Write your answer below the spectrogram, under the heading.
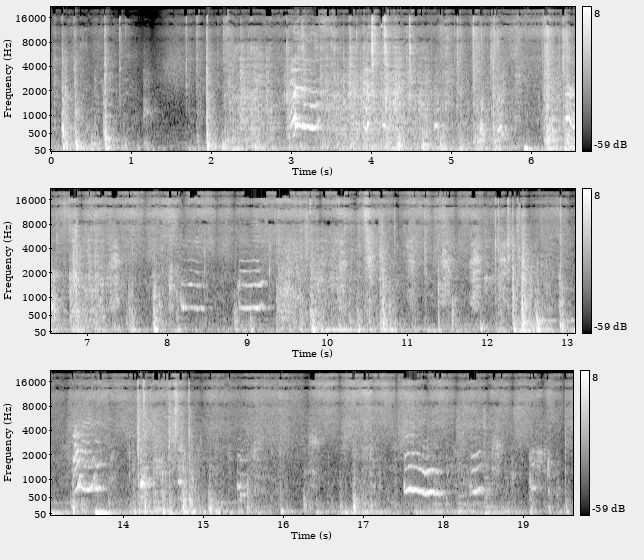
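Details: A young Japanese Chin, a quiet breed, whines now and then indoors: short, thin, bending squeaks spread over several seconds apart, mixed with bumping, rustling and handling sounds.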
